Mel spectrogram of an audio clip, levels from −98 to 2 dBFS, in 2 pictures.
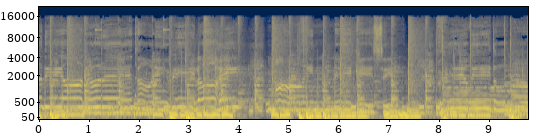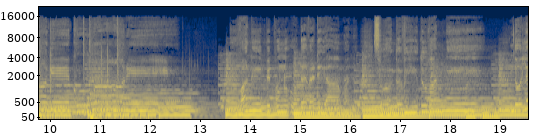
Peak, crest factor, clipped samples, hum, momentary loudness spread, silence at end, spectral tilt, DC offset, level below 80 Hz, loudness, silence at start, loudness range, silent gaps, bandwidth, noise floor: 0 dBFS; 12 dB; under 0.1%; none; 4 LU; 0 s; -6.5 dB/octave; under 0.1%; -20 dBFS; -13 LUFS; 0 s; 2 LU; none; 16.5 kHz; -32 dBFS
